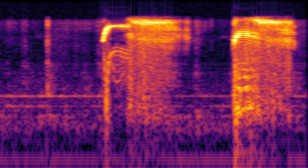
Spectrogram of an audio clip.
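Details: Pallid swift inside a nest box in Jerez de la Frontera, male confronting an intruding bachelor swift after the pair's first egg: a soft click, then two long, harsh, high screams.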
